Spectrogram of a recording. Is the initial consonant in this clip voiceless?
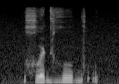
yes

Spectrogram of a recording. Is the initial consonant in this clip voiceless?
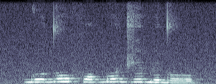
no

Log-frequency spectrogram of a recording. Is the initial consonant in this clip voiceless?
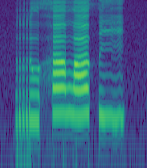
no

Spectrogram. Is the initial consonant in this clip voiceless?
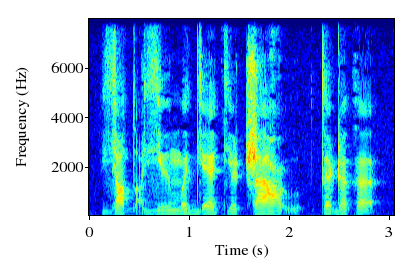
no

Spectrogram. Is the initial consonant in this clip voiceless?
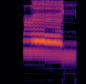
no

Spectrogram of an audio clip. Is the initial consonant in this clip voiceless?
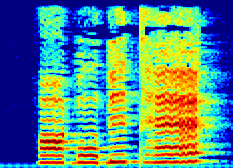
no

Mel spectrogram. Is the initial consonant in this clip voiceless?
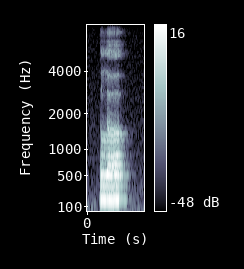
no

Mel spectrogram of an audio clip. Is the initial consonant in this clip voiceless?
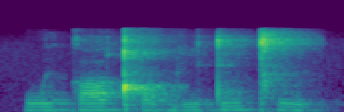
no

